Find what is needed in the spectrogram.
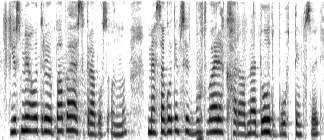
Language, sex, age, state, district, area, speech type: Kashmiri, male, 45-60, Jammu and Kashmir, Budgam, rural, spontaneous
